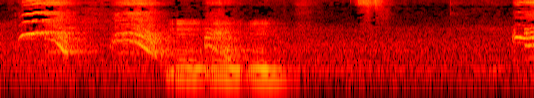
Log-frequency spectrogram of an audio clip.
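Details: Sweet, pleading whines from Hesoten, a female pet fennec fox greeting her owner: two quick downward-sliding cries open the moment, followed by a man's low repeated responses and then quiet room noise.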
